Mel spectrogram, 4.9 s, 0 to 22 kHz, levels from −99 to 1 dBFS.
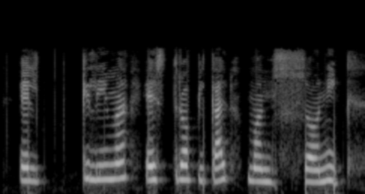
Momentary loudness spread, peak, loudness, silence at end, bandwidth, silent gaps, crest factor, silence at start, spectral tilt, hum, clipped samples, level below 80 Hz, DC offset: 8 LU; -16 dBFS; -34 LUFS; 0.15 s; 8.2 kHz; none; 18 dB; 0.25 s; -3.5 dB/octave; none; under 0.1%; -70 dBFS; under 0.1%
